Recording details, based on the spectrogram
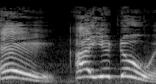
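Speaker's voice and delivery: put-on high Italian accent. In an imagined introduction, the newly introduced friend greets everyone, Pepe Gonzalez in wrong Italian accent. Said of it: "That's an Italian amendment".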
